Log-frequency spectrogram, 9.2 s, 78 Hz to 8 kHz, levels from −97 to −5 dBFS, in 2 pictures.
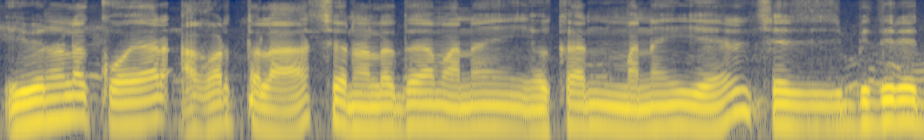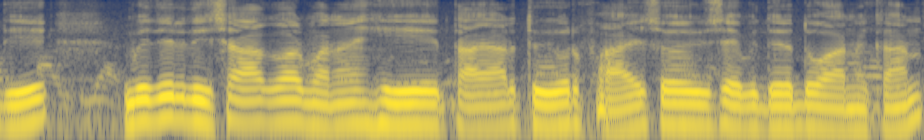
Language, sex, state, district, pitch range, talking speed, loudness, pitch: Chakma, male, Tripura, Unakoti, 120-140 Hz, 145 wpm, -13 LUFS, 130 Hz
